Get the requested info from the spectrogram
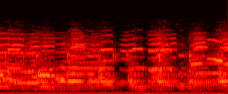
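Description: Lively background music: a quick melody of short held notes over a steady accompaniment.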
